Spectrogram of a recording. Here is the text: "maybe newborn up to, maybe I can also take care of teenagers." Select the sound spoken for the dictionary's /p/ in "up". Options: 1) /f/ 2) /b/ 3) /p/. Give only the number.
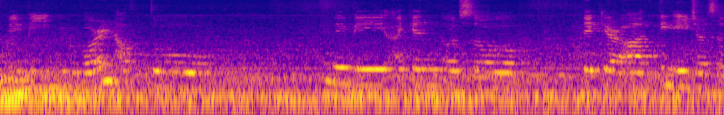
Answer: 1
